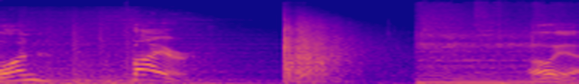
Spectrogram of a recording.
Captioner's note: gunshot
